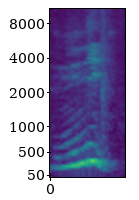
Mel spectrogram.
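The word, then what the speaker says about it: nid: La lettre D, s'il se trouve à la fin du mot et qui n'est pas suivie d'une voyelle, on ne la prononce pas, on ne l'entend pas. Exemple, ni.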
